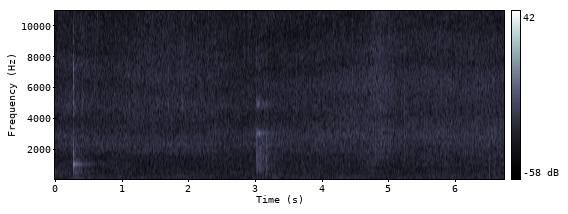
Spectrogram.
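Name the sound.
chopped onions frying and being stirred in pan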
